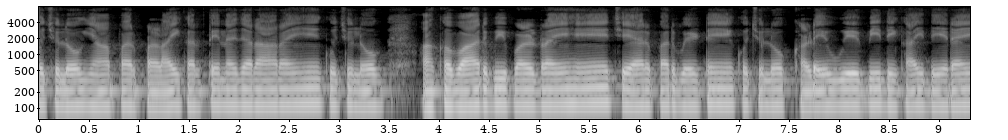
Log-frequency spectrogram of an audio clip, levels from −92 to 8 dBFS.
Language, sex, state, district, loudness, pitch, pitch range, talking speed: Hindi, male, Chhattisgarh, Raigarh, -17 LUFS, 110 Hz, 110-115 Hz, 195 wpm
